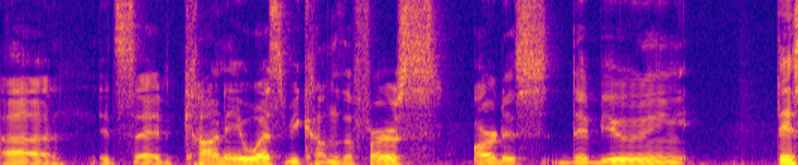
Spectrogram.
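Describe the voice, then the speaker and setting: This man has an ordinary speaking voice, fairly low in pitch, with ordinary pitch variation and a fairly slow pace. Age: 20s. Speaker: podcast co-host. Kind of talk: casual chat.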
